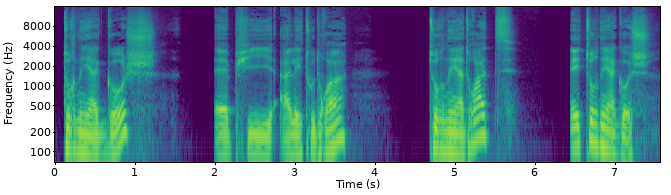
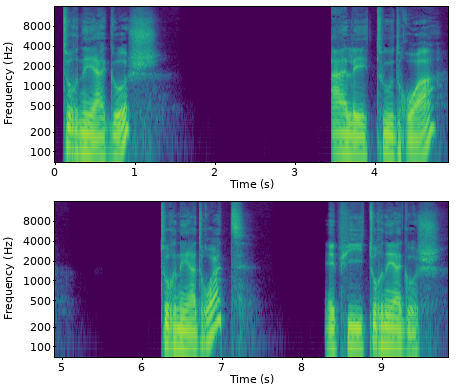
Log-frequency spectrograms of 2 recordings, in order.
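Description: First: The directions are said at a fast pace. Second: The directions are said at a slow pace.

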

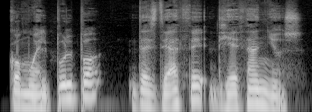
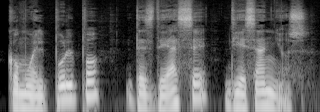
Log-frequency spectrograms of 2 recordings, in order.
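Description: First: It is said with a Spain accent, with th sounds. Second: It is said with a Latin American accent, no th.

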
